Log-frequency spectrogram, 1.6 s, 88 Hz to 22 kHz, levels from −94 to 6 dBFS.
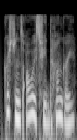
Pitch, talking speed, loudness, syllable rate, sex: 205 Hz, 195 wpm, -15 LUFS, 5.7 syllables/s, female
